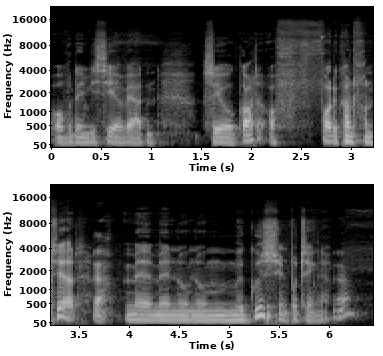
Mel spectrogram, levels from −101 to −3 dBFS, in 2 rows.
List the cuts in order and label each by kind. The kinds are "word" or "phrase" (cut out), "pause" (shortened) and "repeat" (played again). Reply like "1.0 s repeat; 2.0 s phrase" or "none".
1.6 s word; 4.6 s repeat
